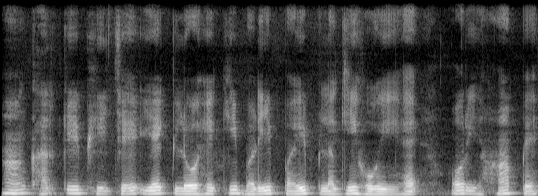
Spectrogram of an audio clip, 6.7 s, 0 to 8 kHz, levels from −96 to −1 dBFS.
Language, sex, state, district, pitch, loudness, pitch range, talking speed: Hindi, male, Odisha, Nuapada, 115 Hz, -17 LUFS, 110-130 Hz, 135 wpm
